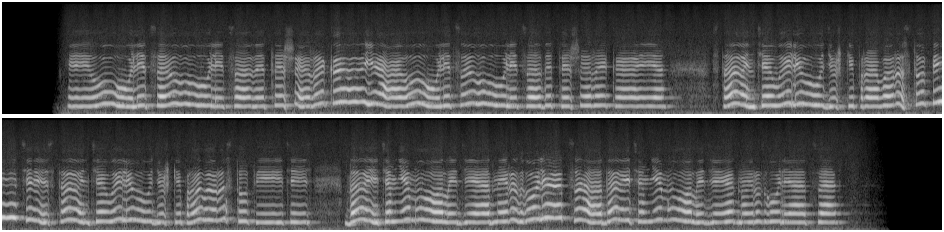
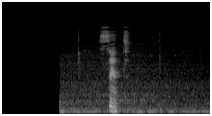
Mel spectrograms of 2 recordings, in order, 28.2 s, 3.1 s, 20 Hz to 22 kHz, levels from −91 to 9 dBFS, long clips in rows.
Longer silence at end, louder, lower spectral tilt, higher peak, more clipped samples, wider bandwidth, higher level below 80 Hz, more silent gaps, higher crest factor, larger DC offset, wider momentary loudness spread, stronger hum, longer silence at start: first, 1.5 s vs 0 s; first, -18 LUFS vs -35 LUFS; about the same, -4.5 dB/octave vs -5 dB/octave; first, 0 dBFS vs -12 dBFS; neither; first, 18.5 kHz vs 9.4 kHz; first, -48 dBFS vs -74 dBFS; neither; second, 18 dB vs 28 dB; neither; second, 7 LU vs 23 LU; neither; about the same, 0.95 s vs 0.85 s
